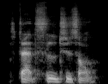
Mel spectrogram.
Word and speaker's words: Stade Toulousain: All right, for those of you that just wasted 8 minutes of us trying to figure out how to pronounce France's team. There you go. Stade Toulousain.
